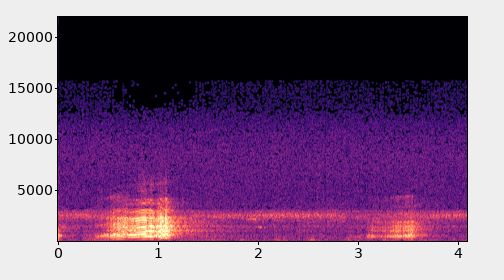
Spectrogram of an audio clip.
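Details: Green-winged macaws, a few birds descending along vines: one loud, drawn-out raucous squawk followed seconds later by a softer, shorter harsh call, with low background hum.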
